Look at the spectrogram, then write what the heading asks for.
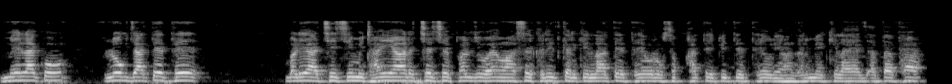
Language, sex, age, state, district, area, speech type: Hindi, male, 60+, Uttar Pradesh, Lucknow, rural, spontaneous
